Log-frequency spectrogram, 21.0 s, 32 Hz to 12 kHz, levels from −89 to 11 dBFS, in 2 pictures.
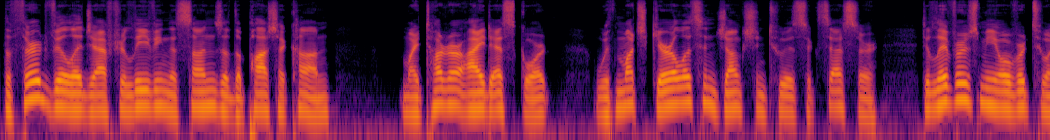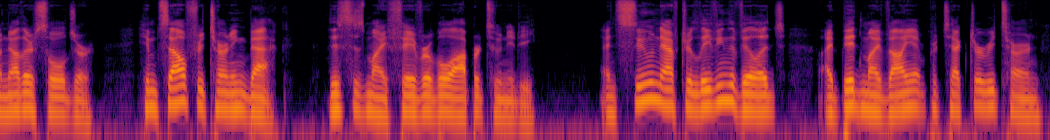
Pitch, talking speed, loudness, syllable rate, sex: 115 Hz, 140 wpm, -21 LUFS, 4.9 syllables/s, male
